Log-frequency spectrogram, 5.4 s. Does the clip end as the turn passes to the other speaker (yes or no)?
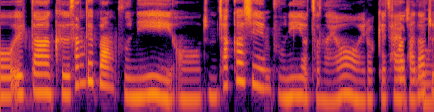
no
